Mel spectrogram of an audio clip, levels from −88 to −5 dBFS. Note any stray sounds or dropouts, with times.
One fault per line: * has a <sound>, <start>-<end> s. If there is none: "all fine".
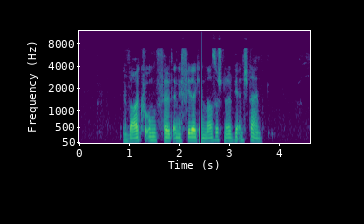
* has a dropout, 2.4-2.5 s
